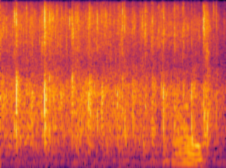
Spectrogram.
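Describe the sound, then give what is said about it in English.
Congregation applauding the church staff during a Sunday service, with steady, even clapping throughout and a voice briefly heard over it near the end. “All of our staff that are here, would you stand? Okay, let's give them a hand.”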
